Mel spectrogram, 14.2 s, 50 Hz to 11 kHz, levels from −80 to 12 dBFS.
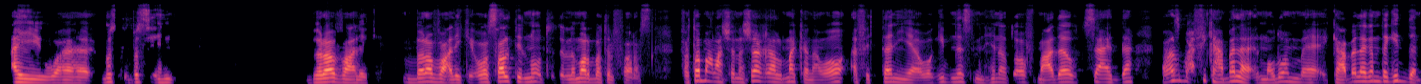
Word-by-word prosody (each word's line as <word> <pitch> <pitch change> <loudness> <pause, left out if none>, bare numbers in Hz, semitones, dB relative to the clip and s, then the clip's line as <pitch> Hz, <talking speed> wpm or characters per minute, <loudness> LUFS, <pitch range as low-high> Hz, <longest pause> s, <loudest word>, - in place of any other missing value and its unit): أيوه، 120 -4 +2
بُصي، 150 +1 -6
بُصي 140 -2 -4
إن 135 -1 -6 1.3
برافو 140 +1 +8
عليكِ، 120 -2 -1 0.2
برافو 150 +3 +4
عليكِ 125 -1 +1
وصلْتِ 170 +3 +5
لنقطة 160 -3 -6
لمَرْبَط 135 0 +2
الفَرَس، - - -7 0.3
فطبعًا 195 -4 +2
عشان 155 0 -3
أشغّل 160 -3 0
مَكَنة، 125 -8 -4
وأوقّف 160 +7 -2
التانية، 140 -7 -2
وأجيب 130 +8 -8
ناس 155 -2 -7
من 125 - -12
هنا 145 -1 -8
تقف 140 0 -5
مع - - +4
ده، 150 +1 +2
وتساعد 140 -1 -3
ده، 155 0 -3 0.3
فأصبح 195 -1 -3
في 205 - -10
كعْبلة 185 -2 +1
الموضوع 125 +8 -4
م 130 -5 -5 0.2
كعْبلة 165 +9 +2
جامدة 180 0 -1
جدًا 175 - -4
145 Hz, 150 wpm, -23 LUFS, 125-160 Hz, 1.3 s, برافو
